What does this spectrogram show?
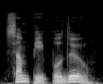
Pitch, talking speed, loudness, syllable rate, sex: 100 Hz, 175 wpm, -17 LUFS, 4.5 syllables/s, male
